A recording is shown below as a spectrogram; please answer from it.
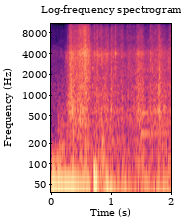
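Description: Tissue paper rustling and crinkling as it is handled in a cardboard sneaker box, loudest about half a second in.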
